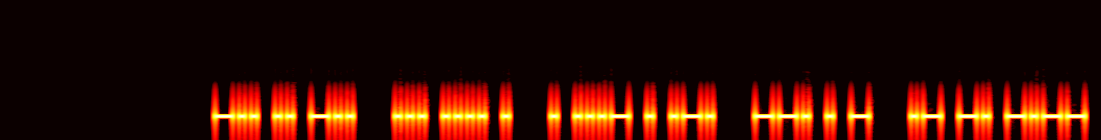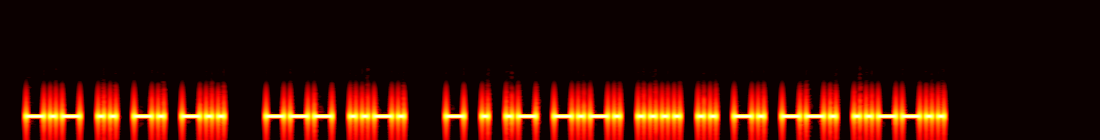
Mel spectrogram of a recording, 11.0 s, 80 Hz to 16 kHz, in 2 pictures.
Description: Morse code, heard as a keyed tone, about 37 wpm, 700 Hz. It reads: DID SHE EVER GET ANY KIND OF TEACHING?
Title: Sentences from Top 1100 Words 40wpm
